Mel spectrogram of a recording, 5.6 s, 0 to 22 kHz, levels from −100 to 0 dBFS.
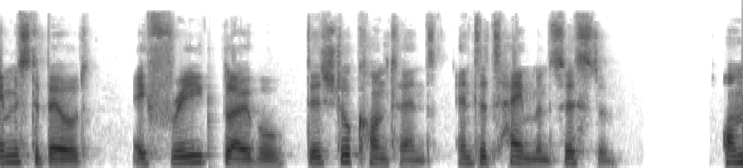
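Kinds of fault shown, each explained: Call audio freeze: The likely cause is packets held up in transit long enough for the receiver's jitter buffer to run dry. From 1.57 to 1.70 s the sound stops progressing: about 110 ms is filled by the last sound carried on as a fading buzz or hiss, then roughly 20 ms of silence. When the audio resumes it picks up where it left off, with nothing lost, but everything after now arrives about 110 ms later.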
